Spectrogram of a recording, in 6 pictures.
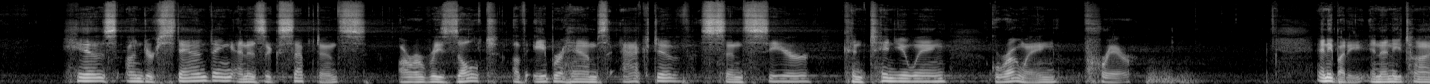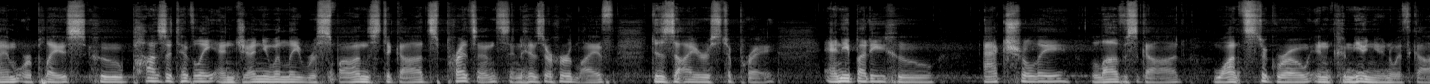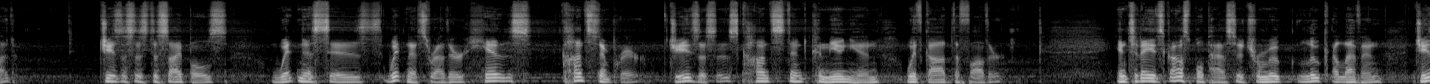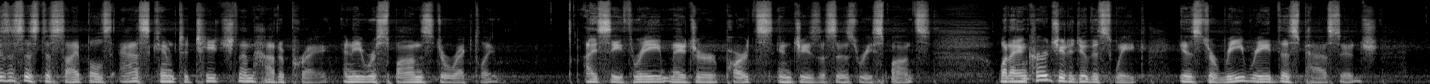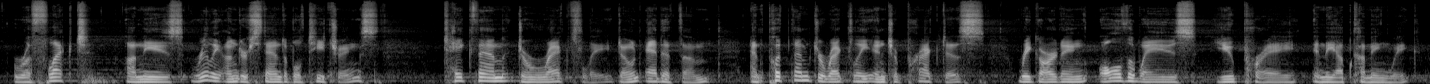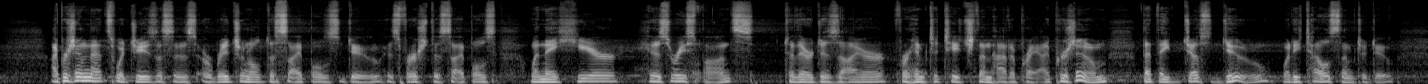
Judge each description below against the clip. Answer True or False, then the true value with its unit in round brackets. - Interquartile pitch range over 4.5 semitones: False (3.6 semitones)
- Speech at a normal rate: False (120 wpm)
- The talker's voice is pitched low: True (120 Hz)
